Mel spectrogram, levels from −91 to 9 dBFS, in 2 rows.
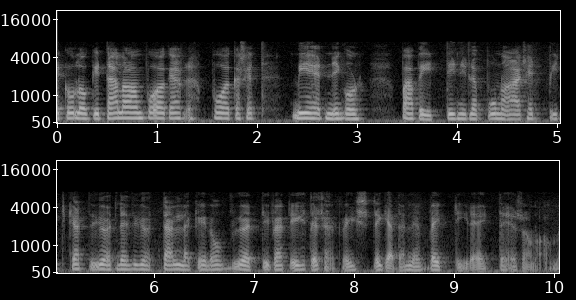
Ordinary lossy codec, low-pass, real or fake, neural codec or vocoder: none; 7.2 kHz; real; none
